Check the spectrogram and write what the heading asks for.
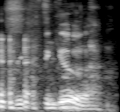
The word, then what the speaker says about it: X-Figura: Actually, am I pronouncing it correctly, Daniel? I've heard it's more like it's xFigura. Like a little Figura. xFigura.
